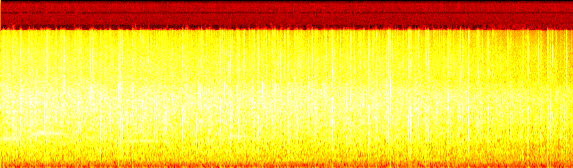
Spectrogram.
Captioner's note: cheers and applause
